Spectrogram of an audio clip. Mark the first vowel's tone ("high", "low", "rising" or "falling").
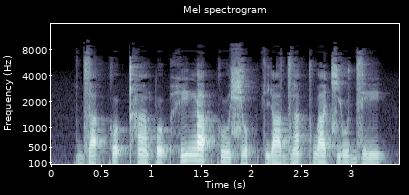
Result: low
